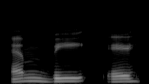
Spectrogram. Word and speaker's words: MBA: my AC right and how am I pronouncing these m b a MBA I'm not telling MBA as a single word I'm pronouncing each and every alphabet here m l a I'm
